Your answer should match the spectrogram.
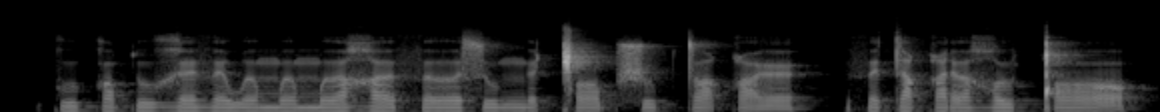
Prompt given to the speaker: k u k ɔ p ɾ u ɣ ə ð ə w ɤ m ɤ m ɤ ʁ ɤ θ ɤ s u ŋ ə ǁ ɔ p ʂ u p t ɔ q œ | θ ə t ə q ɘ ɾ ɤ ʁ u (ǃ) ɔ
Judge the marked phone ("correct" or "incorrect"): correct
